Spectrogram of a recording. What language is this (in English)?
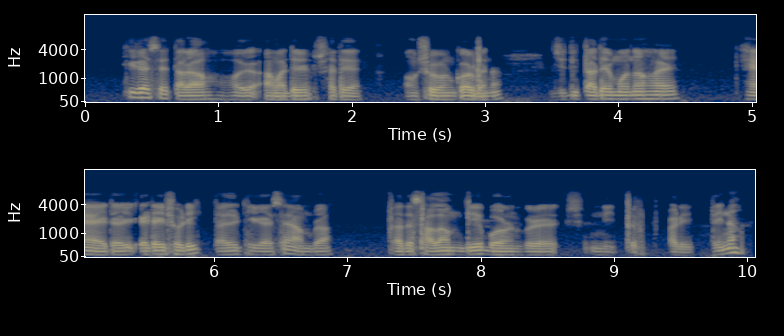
Bangla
